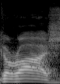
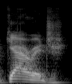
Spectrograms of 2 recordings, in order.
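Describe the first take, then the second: First: It is said with an American pronunciation. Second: It is said with a British pronunciation. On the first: "a garage" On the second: "not a garage"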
